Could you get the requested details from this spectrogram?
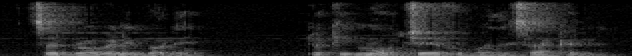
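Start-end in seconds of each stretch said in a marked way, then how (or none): none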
